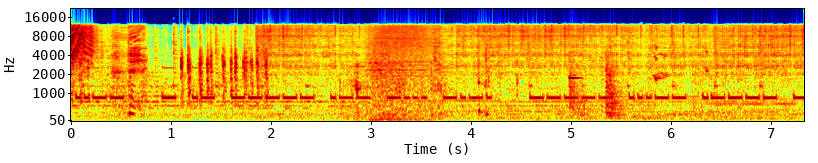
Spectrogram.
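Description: A machine beeps in short, steady, repeating pulses.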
